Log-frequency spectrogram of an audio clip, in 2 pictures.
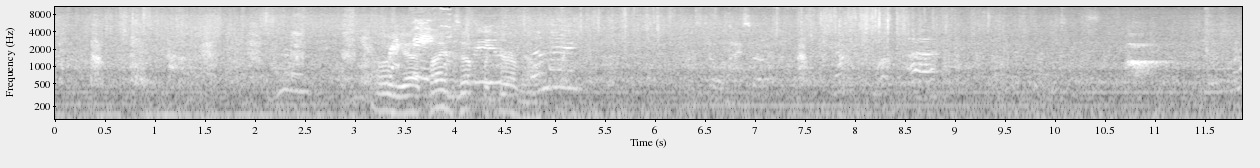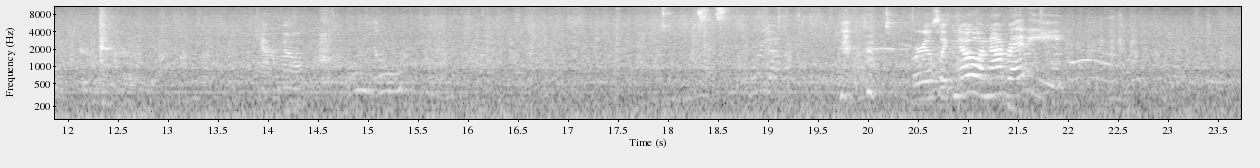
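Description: Dogs' paws patter on sand.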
